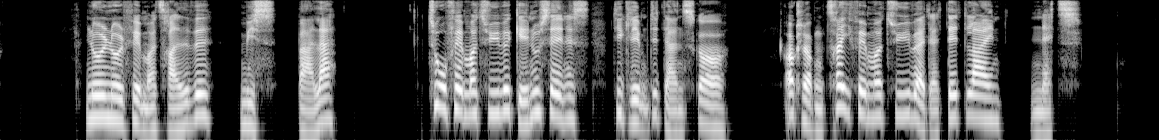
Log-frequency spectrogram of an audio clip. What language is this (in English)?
Danish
